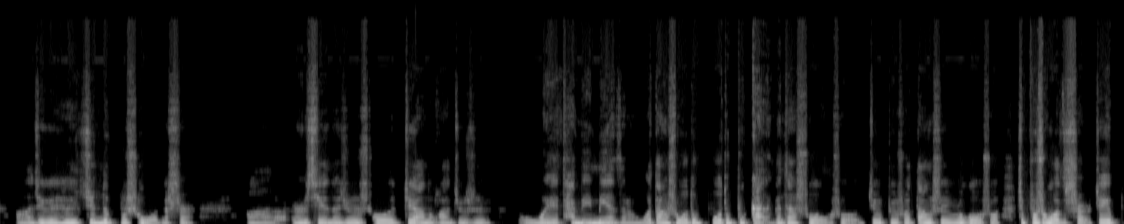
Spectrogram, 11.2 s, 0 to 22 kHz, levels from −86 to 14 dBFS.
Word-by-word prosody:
啊， 115 Hz, -1 st, -5 dB
这 145 Hz, -, +2 dB
个 140 Hz, 0 st, +4 dB
呃， 155 Hz, +3 st, +6 dB
真 185 Hz, +3 st, +3 dB
的 170 Hz, -, +7 dB
不 130 Hz, -, -4 dB
是 130 Hz, -, -4 dB
我 95 Hz, -, 0 dB
的 105 Hz, +3 st, -9 dB
事 120 Hz, -, -7 dB
儿， 105 Hz, -1 st, -11 dB, 0.5 s
啊， 105 Hz, -1 st, -9 dB, 0.2 s
而 130 Hz, +2 st, 0 dB
且 125 Hz, -4 st, -1 dB
呢， 115 Hz, +3 st, +1 dB
就 135 Hz, +2 st, 0 dB
是 125 Hz, -, +2 dB
说 120 Hz, +1 st, 0 dB
这 160 Hz, -, -1 dB
样 130 Hz, -4 st, +3 dB
的 115 Hz, -, -1 dB
话， 120 Hz, +2 st, -4 dB
就 120 Hz, +1 st, -6 dB
是 110 Hz, 0 st, -7 dB, 0.2 s
我 115 Hz, +2 st, -3 dB
也 130 Hz, -5 st, +1 dB
太 130 Hz, +7 st, -3 dB
没 110 Hz, -1 st, +2 dB
面 125 Hz, -4 st, +2 dB
子 95 Hz, -, -8 dB
了， 95 Hz, 0 st, -7 dB
我 95 Hz, +3 st, -4 dB
当 190 Hz, -, +2 dB
时 205 Hz, +2 st, 0 dB
我 170 Hz, -, +3 dB
都 220 Hz, +3 st, +2 dB
我 165 Hz, -2 st, +4 dB
都 240 Hz, -, +2 dB
不 260 Hz, +2 st, -3 dB
敢 -, -, 0 dB
跟 130 Hz, -, -1 dB
他 145 Hz, +4 st, +2 dB
说， 140 Hz, 0 st, -1 dB
我 85 Hz, 0 st, -7 dB
说 145 Hz, -, -8 dB
就 155 Hz, -3 st, -1 dB
比 125 Hz, -, -7 dB
如 120 Hz, -, 0 dB
说 145 Hz, -, -2 dB
当 145 Hz, +2 st, +2 dB
时 135 Hz, 0 st, -3 dB
如 135 Hz, +1 st, +2 dB
果 135 Hz, -3 st, +2 dB
我 110 Hz, -, 0 dB
说 135 Hz, +5 st, -6 dB, 0.2 s
“这 205 Hz, -, 0 dB
不 300 Hz, +9 st, +3 dB
是 310 Hz, -, +3 dB
我 300 Hz, -, +7 dB
的 100 Hz, -, -4 dB
事”， 120 Hz, +3 st, -4 dB
这 180 Hz, -, +3 dB
也 155 Hz, -, +7 dB
130 Hz, 340 characters per minute, -22 LUFS, 110-145 Hz, 0.5 s, 的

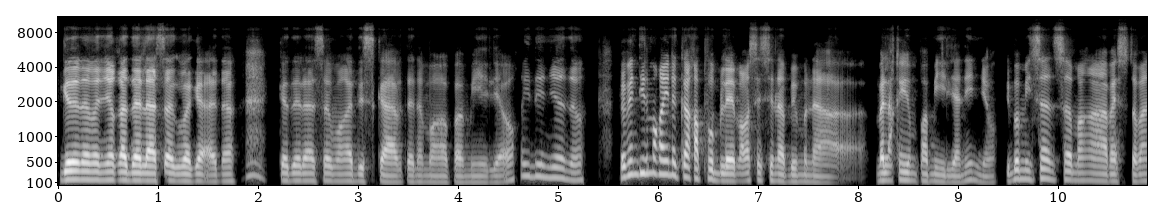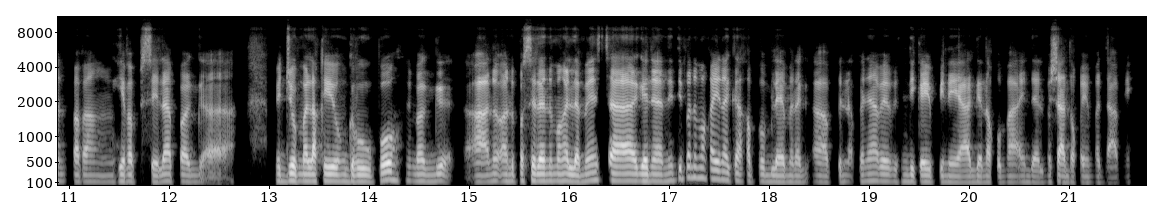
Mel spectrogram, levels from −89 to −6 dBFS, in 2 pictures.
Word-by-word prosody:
Gano'n 165 Hz, 0 st, +9 dB
naman 160 Hz, -1 st, +5 dB
'yong 155 Hz, -, +6 dB
kadalasang 145 Hz, -2 st, +6 dB
mag-aano, 135 Hz, -1 st, +1 dB, 0.4 s
kadalasang 145 Hz, -1 st, -2 dB
mga 135 Hz, 0 st, -3 dB
diskarte 125 Hz, -2 st, -2 dB
ng 120 Hz, 0 st, -10 dB
mga 115 Hz, 0 st, -5 dB
pamilya. 115 Hz, 0 st, -7 dB, 0.2 s
Okey 235 Hz, -1 st, -10 dB
din 215 Hz, -3 st, -6 dB
'yan 195 Hz, -, -2 dB
'no, 150 Hz, -, -5 dB, 0.4 s
pero 205 Hz, -, +2 dB
hindi 265 Hz, +2 st, +1 dB
naman 280 Hz, -1 st, 0 dB
kayo 265 Hz, -, +5 dB
nagkakaproblema 175 Hz, -, +2 dB
kasi 150 Hz, -1 st, -7 dB
sinabi 130 Hz, -3 st, -2 dB
mo 130 Hz, -, -11 dB
na 115 Hz, -2 st, -4 dB, 0.3 s
malaki 145 Hz, +2 st, +1 dB
'yong 145 Hz, -, -12 dB
pamilya 130 Hz, -4 st, -5 dB
ninyo, 115 Hz, -4 st, -9 dB
'di -, -, -11 dB
ba 175 Hz, -, +1 dB
minsan 175 Hz, +1 st, -2 dB
sa 165 Hz, +1 st, -3 dB
mga 145 Hz, -3 st, -2 dB
restaurant 135 Hz, 0 st, -3 dB
parang 125 Hz, -2 st, -6 dB
hirap 130 Hz, -1 st, -2 dB
sila 135 Hz, +3 st, 0 dB
'pag, 125 Hz, -2 st, -3 dB
ah, -, -, -5 dB, 0.5 s
medyo 135 Hz, +1 st, +2 dB
malaki 135 Hz, +1 st, +4 dB
'yong 130 Hz, -1 st, 0 dB
grupo, 135 Hz, +4 st, +1 dB
mag 135 Hz, -1 st, -2 dB, 0.4 s
aano 125 Hz, +3 st, +3 dB
ano 135 Hz, 0 st, -2 dB
pa 140 Hz, -, -4 dB
sila 140 Hz, -1 st, +4 dB
ng 135 Hz, -, -5 dB
mga 135 Hz, -1 st, +3 dB
lamis 150 Hz, +4 st, 0 dB
sa 140 Hz, 0 st, +7 dB
ganyan. 135 Hz, -1 st, +3 dB
Hindi 145 Hz, +7 st, -6 dB
pa 210 Hz, -, -2 dB
naman 195 Hz, -1 st, -5 dB
kayo 175 Hz, -3 st, +3 dB
nagkakaproblema 130 Hz, -4 st, -3 dB
nag 120 Hz, +1 st, -7 dB
ah 120 Hz, -2 st, -3 dB
apel 115 Hz, 0 st, -12 dB
kunyari 135 Hz, 0 st, -1 dB
hindi 130 Hz, 0 st, -6 dB
kayo 125 Hz, 0 st, +4 dB
pinayagan 115 Hz, -1 st, 0 dB
na 115 Hz, -, -8 dB
kumain 115 Hz, +1 st, -6 dB
dahil 110 Hz, -2 st, -6 dB
masyado 115 Hz, +1 st, 0 dB
kayong 115 Hz, -1 st, -6 dB
madami? -, -, -10 dB
135 Hz, 195 wpm, -24 LUFS, 125-150 Hz, 0.5 s, Gano'n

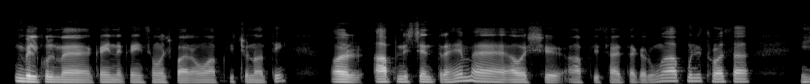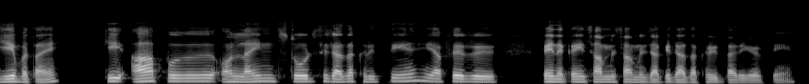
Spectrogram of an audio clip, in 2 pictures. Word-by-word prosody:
बिल्कुल, 125 Hz, -5 st, +6 dB
मैं 110 Hz, -2 st, +1 dB
कहीं 110 Hz, +2 st, -1 dB
न 110 Hz, -, -3 dB
कहीं 105 Hz, +1 st, -4 dB
समझ 105 Hz, 0 st, -6 dB
पा 100 Hz, -, +1 dB
रहा 100 Hz, -, -4 dB
हूँ 105 Hz, 0 st, -3 dB
आपकी 100 Hz, +2 st, -9 dB
चुनौती, 100 Hz, -2 st, -5 dB, 0.5 s
और 115 Hz, -3 st, +5 dB
आप 125 Hz, 0 st, +6 dB
निश्चिंत 120 Hz, -1 st, -2 dB
रहें, 130 Hz, +8 st, 0 dB
मैं 130 Hz, -9 st, +1 dB
अवश्य 105 Hz, -1 st, -2 dB
आपकी 105 Hz, -1 st, -7 dB
सहायता 105 Hz, 0 st, -6 dB
करूँगा। 110 Hz, +9 st, -5 dB
आप 155 Hz, 0 st, -1 dB
मुझे 150 Hz, 0 st, -3 dB
थोड़ा-सा 130 Hz, 0 st, +1 dB, 0.6 s
ये 125 Hz, +4 st, +4 dB
बताएँ 115 Hz, +1 st, -1 dB, 0.5 s
कि 150 Hz, 0 st, +4 dB
आप 150 Hz, +4 st, +6 dB, 0.6 s
ऑनलाइन 125 Hz, +3 st, +1 dB
स्टोर 135 Hz, -1 st, +3 dB
से 140 Hz, +1 st, -8 dB
ज़्यादा 130 Hz, 0 st, +3 dB
खरीदती 125 Hz, +4 st, -5 dB
हैं, 165 Hz, +2 st, -3 dB
या 135 Hz, -3 st, +1 dB
फिर 135 Hz, +2 st, +3 dB, 0.8 s
कहीं 130 Hz, 0 st, +6 dB
न 125 Hz, -, +3 dB
कहीं 125 Hz, +2 st, -1 dB
सामने-सामने 120 Hz, -2 st, -2 dB
जाके 110 Hz, 0 st, -2 dB
ज़्यादा 110 Hz, -1 st, -1 dB
खरीदारी 105 Hz, -1 st, -5 dB
करती 100 Hz, -3 st, -7 dB
हैं? -, -, -18 dB
120 Hz, 165 wpm, -24 LUFS, 105-130 Hz, 0.8 s, बिल्कुल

